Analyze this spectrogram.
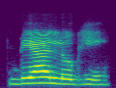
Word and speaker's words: dialoghi: Entonces, como podemos observar, aquí es una combinación GH. Recuerden que esto se pronuncia como gui, así como guerra y guitarra. En italiano tenemos la GH para poder hacer ese sonido.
